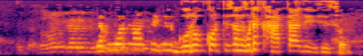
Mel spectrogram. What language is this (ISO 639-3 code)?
ori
